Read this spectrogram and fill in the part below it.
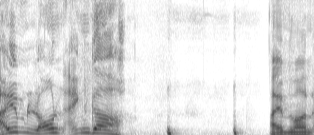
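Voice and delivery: put-on German accent. Doing a German voice after being asked: put-on German accent. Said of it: "do your German voice?".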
